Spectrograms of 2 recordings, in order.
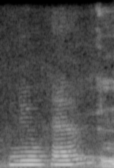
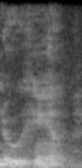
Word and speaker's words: New Hymn: New Hem? New Hymn. Spell it for me.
